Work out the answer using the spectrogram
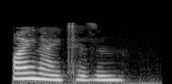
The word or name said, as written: finitist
